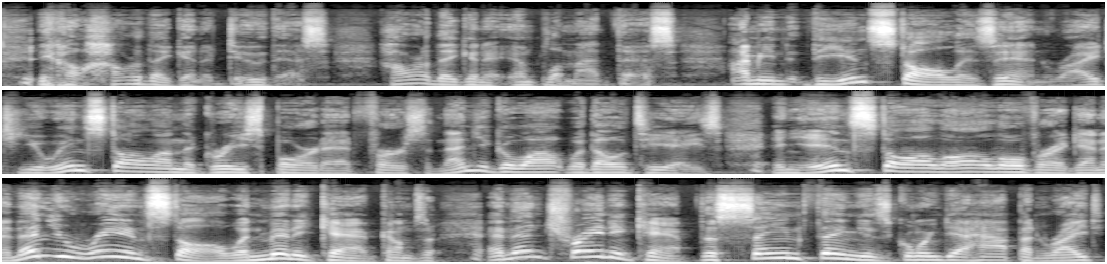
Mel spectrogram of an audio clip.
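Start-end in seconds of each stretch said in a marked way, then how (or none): 0.4-3.4 low, soft mumble, as if to oneself. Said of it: "mumbling to myself".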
